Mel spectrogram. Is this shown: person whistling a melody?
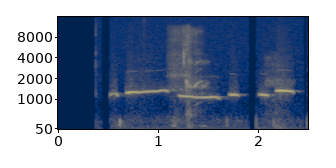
yes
